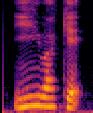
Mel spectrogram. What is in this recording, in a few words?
"iiwake" Japanese; 言い訳; excuse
